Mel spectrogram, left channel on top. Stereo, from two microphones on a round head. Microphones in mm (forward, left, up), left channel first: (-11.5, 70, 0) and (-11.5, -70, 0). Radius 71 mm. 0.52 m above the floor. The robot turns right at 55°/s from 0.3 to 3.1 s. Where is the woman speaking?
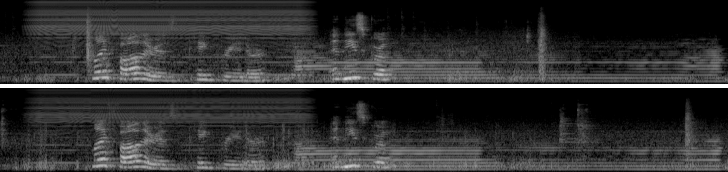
40° right, 1.0 m; by 3.9 s 80° left, 1.0 m.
